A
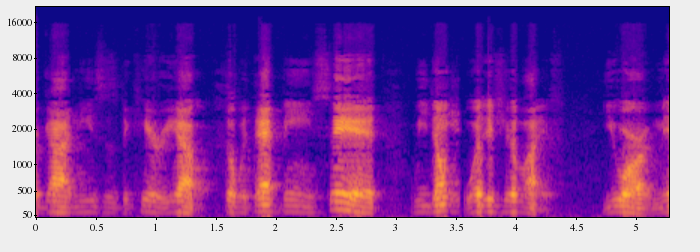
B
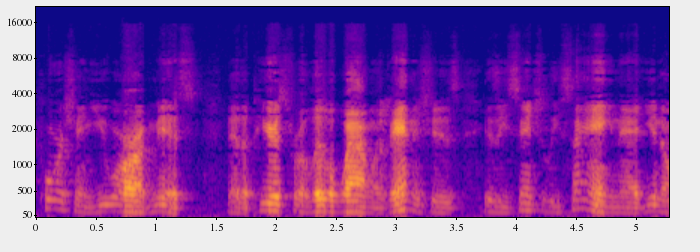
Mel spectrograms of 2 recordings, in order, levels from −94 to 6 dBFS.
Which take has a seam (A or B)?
A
